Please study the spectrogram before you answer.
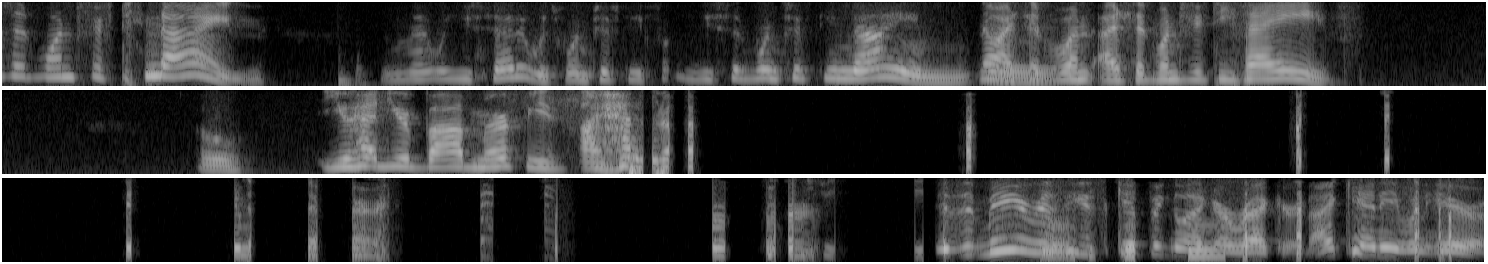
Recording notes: called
